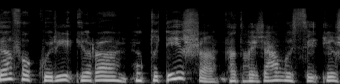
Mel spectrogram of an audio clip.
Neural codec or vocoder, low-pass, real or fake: codec, 44.1 kHz, 7.8 kbps, Pupu-Codec; 14.4 kHz; fake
